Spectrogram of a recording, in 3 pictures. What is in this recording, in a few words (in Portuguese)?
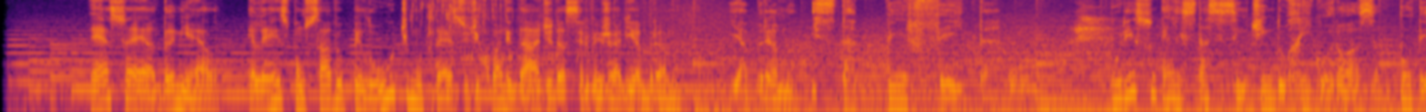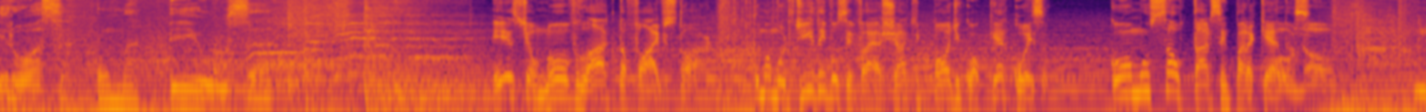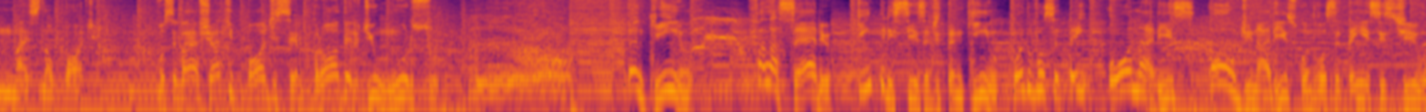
Comercial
